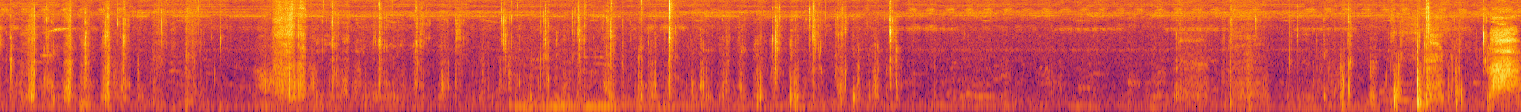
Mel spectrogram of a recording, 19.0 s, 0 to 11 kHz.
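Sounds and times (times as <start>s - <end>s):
person chewing food: 0.0s - 2.1s, 2.7s - 11.3s, 15.4s - 18.7s.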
